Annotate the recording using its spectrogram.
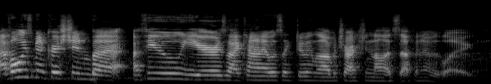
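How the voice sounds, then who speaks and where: A woman's bright, sharp, fairly high voice, animated and very fast, with lively intonation and big swings in loudness. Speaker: YouTuber. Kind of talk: casual vlog talk.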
